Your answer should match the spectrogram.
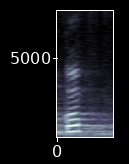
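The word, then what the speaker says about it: قاف: Qaf di mana di situ qaf? Qaf di sini. Harus berapa harkat bacanya? 6. 6 juga kan? 6. Nah, sama qaf juga. Qaf akhirnya F ya. Ya.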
